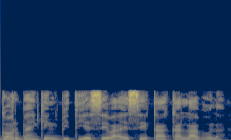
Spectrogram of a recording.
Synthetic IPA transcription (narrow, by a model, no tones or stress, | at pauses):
ɡɔːɾbɛ̃ːŋkɪ̃ŋɡbit̪ijesewa̰ːesekakalaːbɦoːla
